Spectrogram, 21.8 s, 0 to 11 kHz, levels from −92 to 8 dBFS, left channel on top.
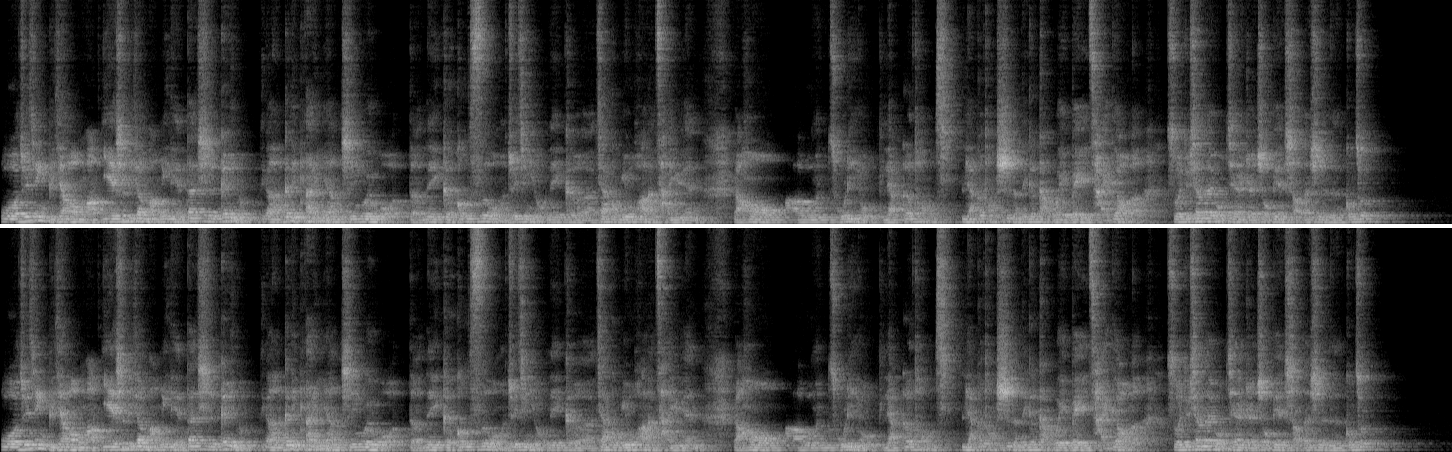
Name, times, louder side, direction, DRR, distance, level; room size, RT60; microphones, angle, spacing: voice 1, 0.0-11.6 11.8-20.4, equal, ahead, -5 dB, 0.4 m, -26 dB
2.8 x 2.2 x 2.9 m, 1.3 s
head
